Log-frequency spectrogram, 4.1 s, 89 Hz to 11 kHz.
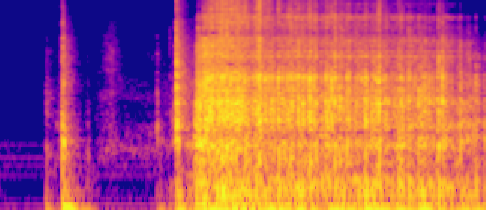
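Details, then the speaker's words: Bosch GSH11E demolition hammer damaged from wrong assembly, switched on: harsh rough grinding roar with raspy edge; suspected bad bearing or damaged gear teeth inside, not confirmed. "hopefully that's just a bad bearing but that sounds very bad sounds like there's been Damage Done"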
